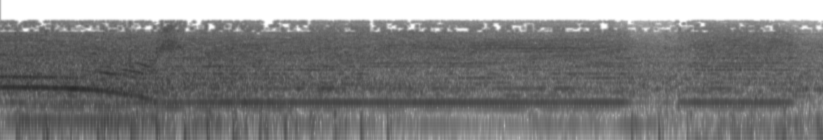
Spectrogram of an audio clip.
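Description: Arena goal horn sounding a steady, loud multi-tone blast over a cheering crowd, signalling a home-team goal.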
